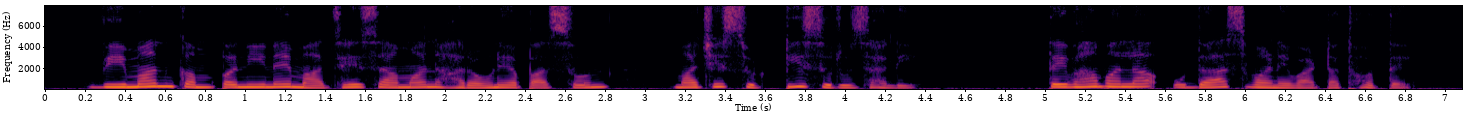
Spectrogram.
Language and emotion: Marathi, sad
